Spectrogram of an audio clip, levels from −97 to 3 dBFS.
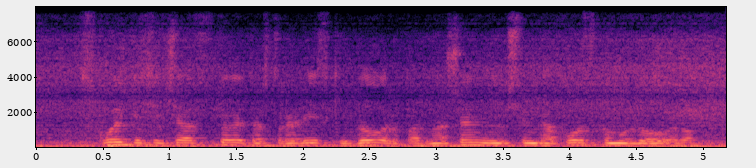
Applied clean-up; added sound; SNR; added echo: none; none; none; reverberation time 0.4 s.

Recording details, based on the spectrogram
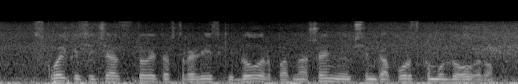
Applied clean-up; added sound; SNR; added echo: none; none; none; none.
